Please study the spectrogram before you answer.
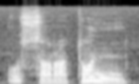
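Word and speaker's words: أسرة: usra, and the ta marbuta with the dhammatain, usratun, usratun. So the ta will be changed to a normal ta before pronouncing it, so usratun, which is family.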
